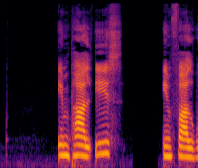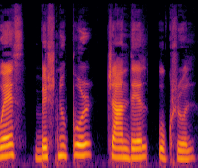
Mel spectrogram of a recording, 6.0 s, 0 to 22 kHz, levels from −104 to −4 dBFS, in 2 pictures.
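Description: At 1.98 s the speech drops into silence for about 0.38 s, then picks up at 2.37 s exactly where it left off, with nothing missing. This is a rebuffering stall: playback exhausted its downloaded audio and waited for more, adding 380 ms.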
